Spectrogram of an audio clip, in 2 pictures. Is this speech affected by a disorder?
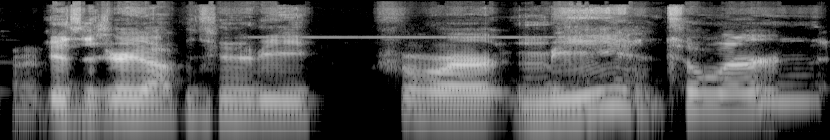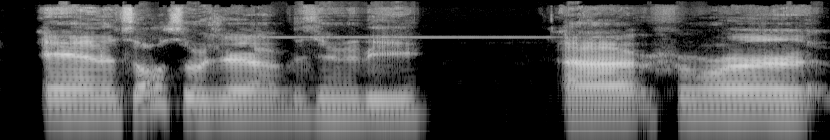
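Yes: muscular dystrophy.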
